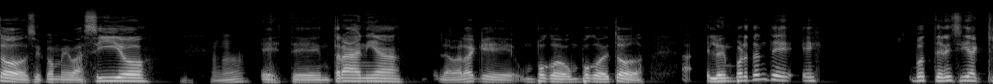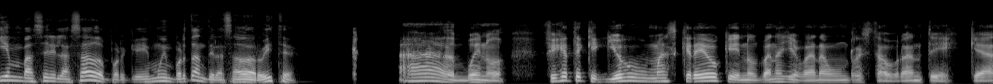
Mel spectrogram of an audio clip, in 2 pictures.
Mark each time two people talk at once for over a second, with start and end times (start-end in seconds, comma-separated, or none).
none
